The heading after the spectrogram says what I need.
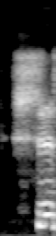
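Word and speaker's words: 诗: Shi se pronuncia.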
